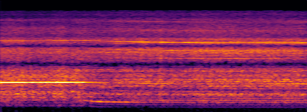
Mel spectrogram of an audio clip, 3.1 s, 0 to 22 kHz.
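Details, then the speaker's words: Hoover Decade 800 upright vacuum, long unused: steady roar with a brief thin tone near 1 kHz that drops away after a second; unidentified intermittent noise, owner unsure, may need investigating or may clear after warm-up running. "I don't know what that is, to be honest. So that might be something I have to look into again. Or it's possible to see that maybe just has to run because it was basically resting for a while."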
